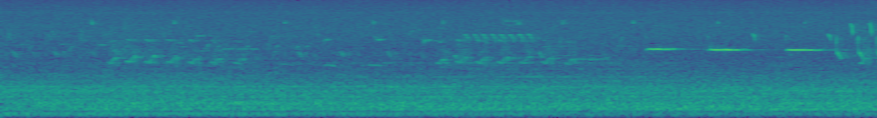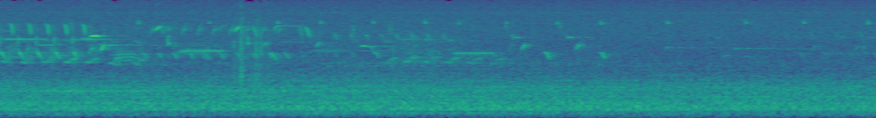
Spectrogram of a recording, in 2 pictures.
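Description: Distant, steady rumble of the diesel locomotives leading an approaching freight train, slowly growing louder. Songbirds chirp and trill over it.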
